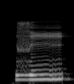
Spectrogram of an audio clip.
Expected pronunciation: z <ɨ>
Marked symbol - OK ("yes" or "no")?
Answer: no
